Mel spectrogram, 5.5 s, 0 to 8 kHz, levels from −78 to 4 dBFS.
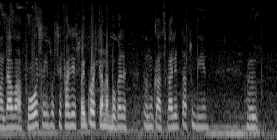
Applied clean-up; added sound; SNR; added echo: none; none; none; none.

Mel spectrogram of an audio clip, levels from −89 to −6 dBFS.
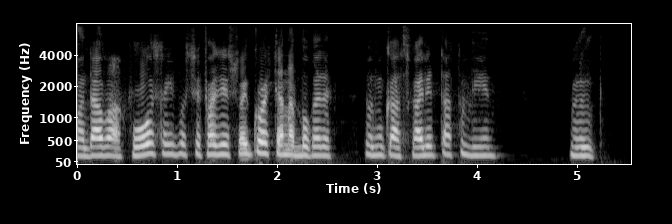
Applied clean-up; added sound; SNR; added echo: neural mask model DeepFilterNet 3.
